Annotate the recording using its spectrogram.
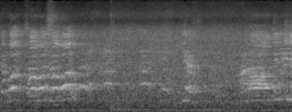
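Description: Footballers shouting calls to each other on the pitch during an attack, with a loud shout near the end as the ball reaches the goalmouth.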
